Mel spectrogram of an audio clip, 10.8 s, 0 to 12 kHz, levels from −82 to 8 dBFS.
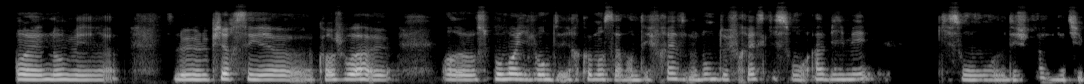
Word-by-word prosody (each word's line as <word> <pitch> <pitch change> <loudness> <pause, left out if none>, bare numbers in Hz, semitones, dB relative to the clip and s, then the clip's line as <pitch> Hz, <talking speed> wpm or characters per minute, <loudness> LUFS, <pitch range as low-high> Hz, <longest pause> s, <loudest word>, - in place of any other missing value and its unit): Ouais, 195 -2 +6
non, 200 0 +3
mais 190 -1 +1
heu, 185 +7 -5 0.6
le 195 -1 +4
le 195 - +1
pire 210 +3 +3
c'est, 195 -3 +2
heu, 185 0 0
quand - - +2
je 200 - -4
vois, 205 -1 +5
heu 185 0 -2 0.5
heu, 190 -1 +2
en - - -2
ce 190 -1 -8
moment, 210 0 +6
ils 205 -2 +1
vendent 200 -1 +1
ils 190 0 -4
recommencent 200 0 -2
à - - -2
vendre 185 -1 -1
des 185 - -8
fraises, 205 +2 -4
le - - -2
nombre 210 +2 -1
de 200 -1 -3
fraises 205 +1 -5
qui 240 - -15
sont 190 -3 -2
abîmées, 205 +1 -2 0.6
qui - - -13
sont, 185 -1 -2
heu, - - -4
déjà 185 0 -5
à - - -7
moitié 185 0 -4
195 Hz, 210 wpm, -23 LUFS, 185-205 Hz, 0.6 s, Ouais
